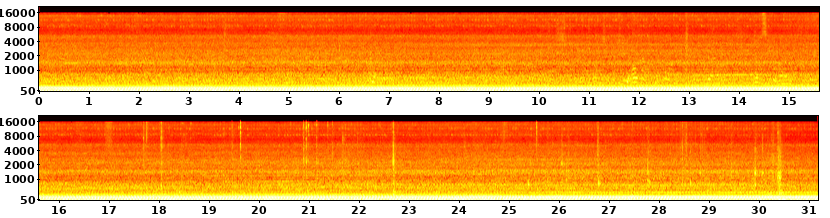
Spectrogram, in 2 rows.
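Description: Class 156 Super Sprinter diesel multiple unit running under way, heard inside the passenger saloon: a steady low drone from its underfloor Cummins diesel engine, with a few faint clicks about halfway through.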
